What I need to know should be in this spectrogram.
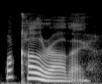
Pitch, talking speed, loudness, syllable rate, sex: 210 Hz, 235 wpm, -15 LUFS, 7.1 syllables/s, female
